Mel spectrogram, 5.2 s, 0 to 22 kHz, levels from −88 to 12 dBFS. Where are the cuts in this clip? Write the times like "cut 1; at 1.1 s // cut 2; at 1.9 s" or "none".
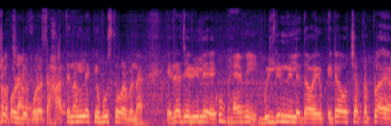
none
